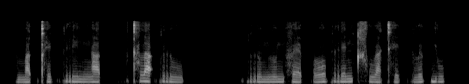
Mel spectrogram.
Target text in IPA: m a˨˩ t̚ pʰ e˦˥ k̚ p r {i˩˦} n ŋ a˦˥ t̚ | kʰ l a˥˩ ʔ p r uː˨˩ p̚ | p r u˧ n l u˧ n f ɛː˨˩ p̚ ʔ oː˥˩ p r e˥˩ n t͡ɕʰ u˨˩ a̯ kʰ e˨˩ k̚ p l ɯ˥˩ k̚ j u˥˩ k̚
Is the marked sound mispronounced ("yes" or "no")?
yes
